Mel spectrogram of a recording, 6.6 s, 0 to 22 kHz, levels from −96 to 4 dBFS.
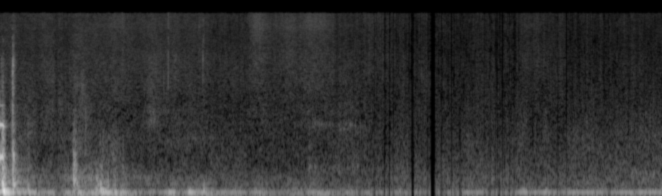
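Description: Throughout, grainy distortion tracks the sound itself, sitting roughly 25 dB below it and thickening as levels fall. This is likely low bit depth without dither, consistent with about 9-bit rounding, and unlike steady hiss it vanishes whenever the sound does. From 4.31 to 4.35 s, a 43 ms gap at a join of encoded pieces cuts the sound with smeared edges. Encoder delay and last-frame padding were left in, and the sound resumes where it stopped rather than skipping ahead like a dropout.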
